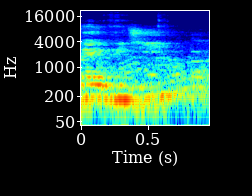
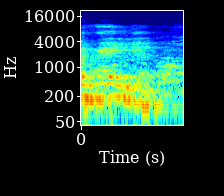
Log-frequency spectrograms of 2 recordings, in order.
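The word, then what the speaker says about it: Ray: donc comme disait moi je m'appelle Ri et R ça s'écrit avec R A Y il y a pas de E à la fin mais bizarrement au Congo tout le monde l'appelle rne est-ce que c'est la bonne prononation non mais c'est pas la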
